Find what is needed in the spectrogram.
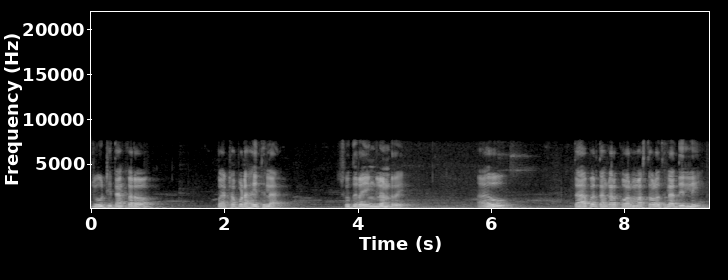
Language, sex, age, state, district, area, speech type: Odia, male, 30-45, Odisha, Jagatsinghpur, urban, spontaneous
